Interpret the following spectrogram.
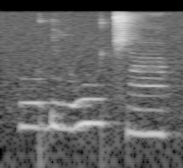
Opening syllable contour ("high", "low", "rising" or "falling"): low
